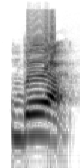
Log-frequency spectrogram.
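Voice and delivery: a playful barf noise; quick gross-out gag noise; mock retching sound. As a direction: fake throw-up sound. Imitating barfing.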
